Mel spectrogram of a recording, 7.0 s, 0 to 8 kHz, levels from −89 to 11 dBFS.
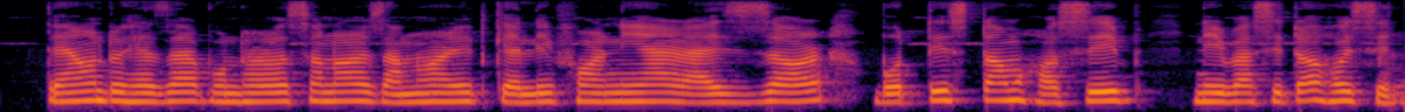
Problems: none marked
